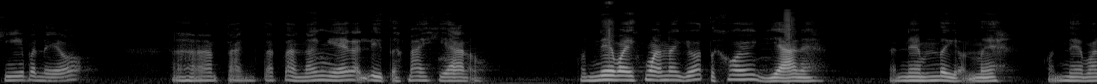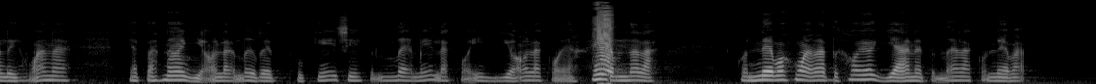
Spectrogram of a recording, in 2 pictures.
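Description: Across the whole speech clip there is a ringing, washy quality, with hiss that swells and recedes with the talker. This is likely WMA compression: long transform blocks smear quantisation noise over tens of milliseconds, and the plainly audible damage fits a bitrate around 48 kbps.

Violent cracks break through at 6.09 s and 7.87 s, and again from 16.94 to 17.07 s, where peaks run about 2 dB over the limit. This is integer overflow: loud samples exceeded the largest integer and wrapped to the opposite extreme instead of being limited, which sounds far harsher than clipping.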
